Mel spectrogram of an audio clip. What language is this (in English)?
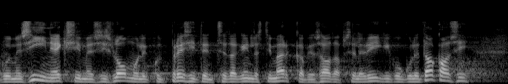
Estonian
